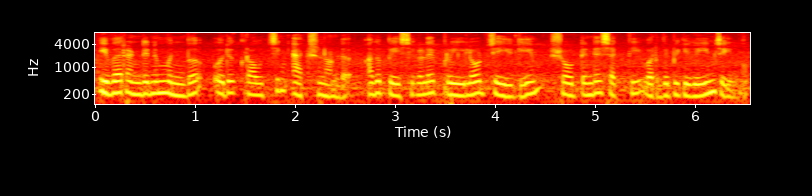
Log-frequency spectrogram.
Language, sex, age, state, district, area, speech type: Malayalam, female, 30-45, Kerala, Idukki, rural, read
